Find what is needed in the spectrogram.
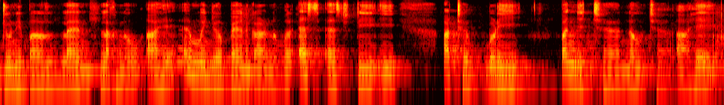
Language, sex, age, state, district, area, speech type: Sindhi, male, 30-45, Uttar Pradesh, Lucknow, urban, read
